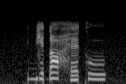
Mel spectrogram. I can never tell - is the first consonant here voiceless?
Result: no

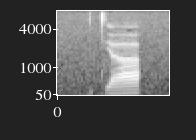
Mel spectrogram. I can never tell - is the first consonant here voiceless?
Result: yes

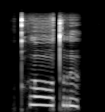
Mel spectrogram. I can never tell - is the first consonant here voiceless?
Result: yes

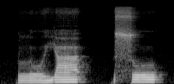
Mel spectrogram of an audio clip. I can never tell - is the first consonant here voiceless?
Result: no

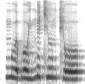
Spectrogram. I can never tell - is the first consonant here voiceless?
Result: no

